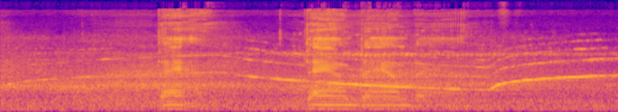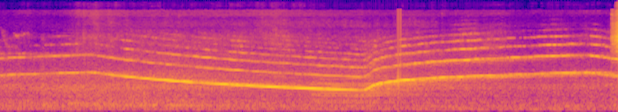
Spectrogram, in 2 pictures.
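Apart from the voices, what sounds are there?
ambulance siren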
